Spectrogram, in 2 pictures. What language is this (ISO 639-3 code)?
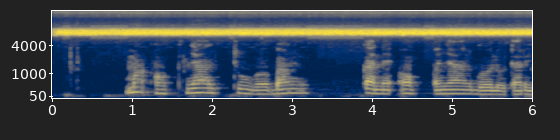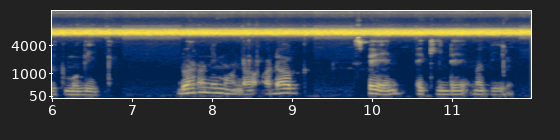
luo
